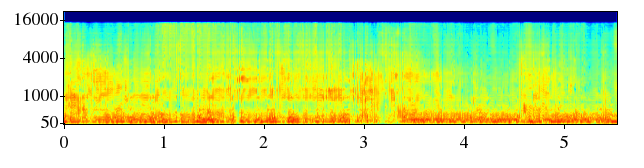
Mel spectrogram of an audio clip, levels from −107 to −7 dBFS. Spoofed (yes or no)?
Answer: yes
